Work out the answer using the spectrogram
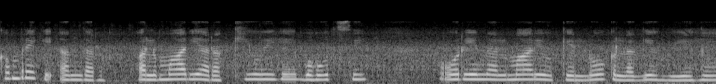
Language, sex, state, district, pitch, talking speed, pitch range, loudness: Hindi, female, Uttar Pradesh, Saharanpur, 220 Hz, 140 wpm, 205-235 Hz, -18 LUFS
